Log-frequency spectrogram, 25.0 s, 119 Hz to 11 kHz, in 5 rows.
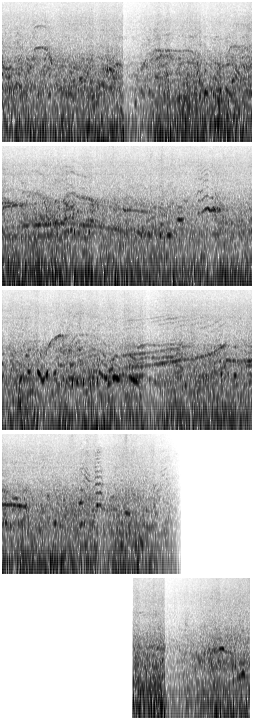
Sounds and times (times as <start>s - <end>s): Speech: 0.0s - 18.6s, 24.0s - 24.9s
Water: 0.0s - 18.6s, 22.6s - 24.9s.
